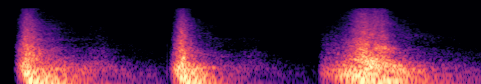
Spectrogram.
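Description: Three whoosh sound effects of a title animation, about two seconds apart. The first two hit sharply and fade away; the third swells in more gradually before fading.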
